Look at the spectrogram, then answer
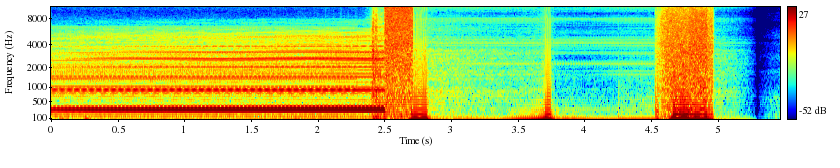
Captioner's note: buzzer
